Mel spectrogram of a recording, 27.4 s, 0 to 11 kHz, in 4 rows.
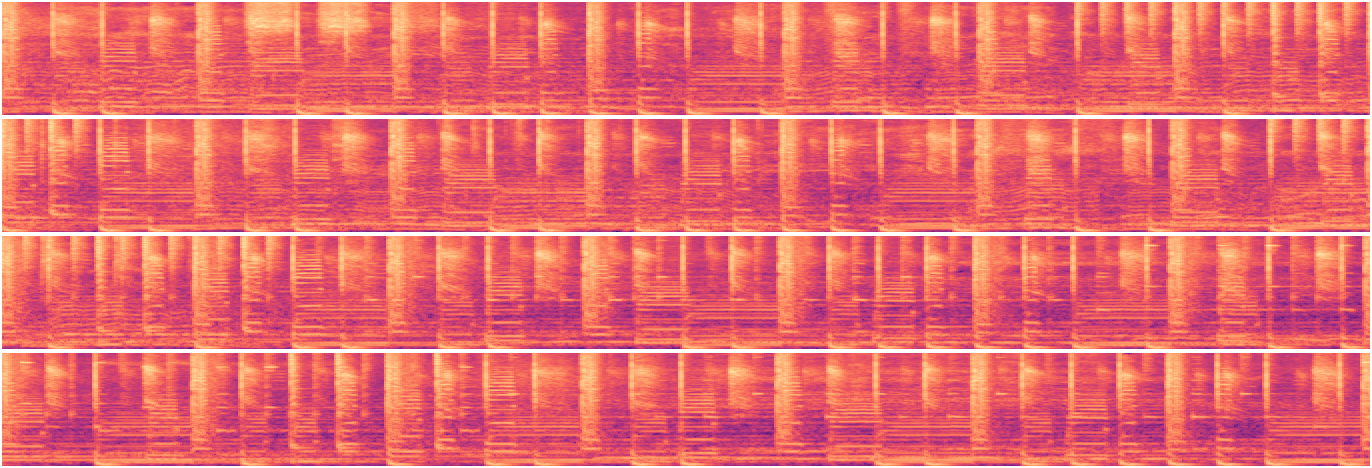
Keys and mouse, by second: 0.7 ctrl+=, 1.6 space, 3.5 space, 5.6 space, 5.8 ctrl+=, 6.5 space, 9.2 double click, 11.1 space, 12.8 space, 20.5 space, 22.5 space, 23.1 double click.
